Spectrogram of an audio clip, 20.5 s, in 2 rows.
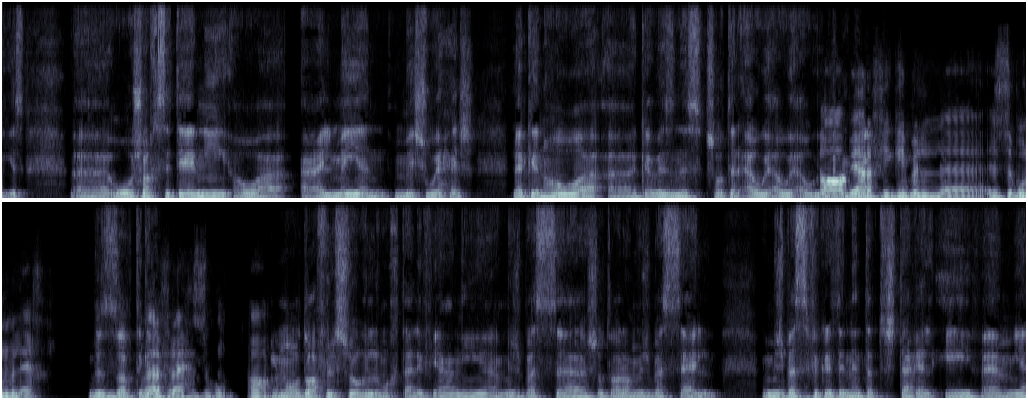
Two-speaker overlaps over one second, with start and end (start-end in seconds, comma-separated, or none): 8.2-9.6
